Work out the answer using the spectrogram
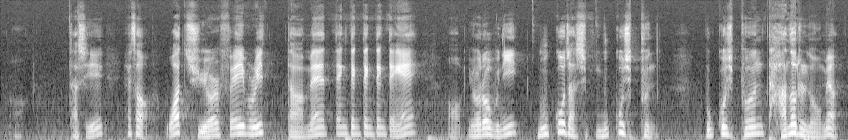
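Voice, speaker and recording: Patient male English teacher, slightly high. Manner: slow, patient explaining with frequent fillers and repeated words. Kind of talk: online English lesson for children.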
